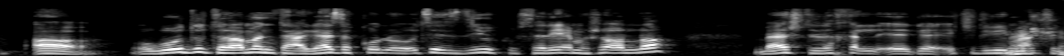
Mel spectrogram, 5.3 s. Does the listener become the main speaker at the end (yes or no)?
yes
